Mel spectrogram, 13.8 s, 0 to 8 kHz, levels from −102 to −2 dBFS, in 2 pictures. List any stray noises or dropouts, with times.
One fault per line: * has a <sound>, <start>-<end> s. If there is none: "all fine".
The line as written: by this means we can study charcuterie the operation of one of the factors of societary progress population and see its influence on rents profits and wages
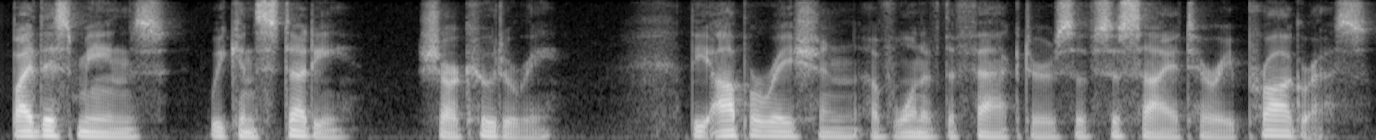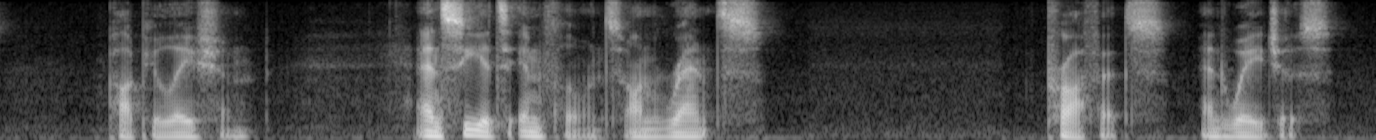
all fine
